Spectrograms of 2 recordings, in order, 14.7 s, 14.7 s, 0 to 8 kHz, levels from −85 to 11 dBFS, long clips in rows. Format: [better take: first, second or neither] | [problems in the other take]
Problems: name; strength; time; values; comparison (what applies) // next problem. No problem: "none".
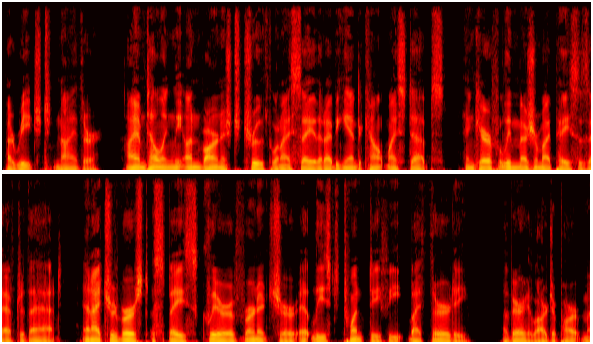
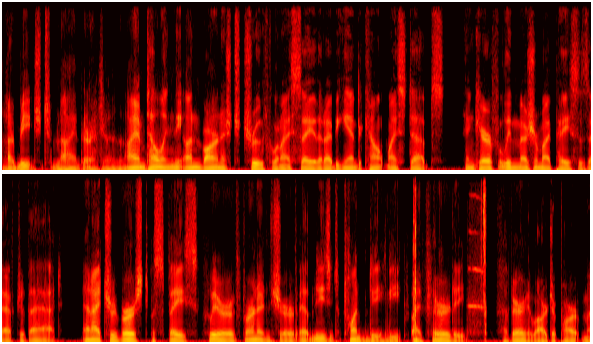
first | noise reduction (neural diffusion model UNIVERSE++)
